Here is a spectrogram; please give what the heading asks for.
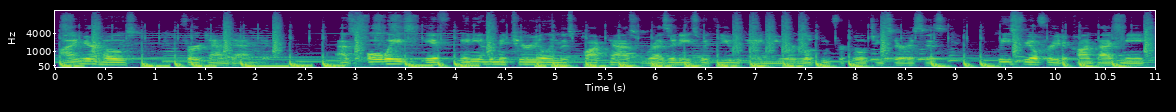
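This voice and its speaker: A man's voice: fairly low pitch, moderate pace, loud music behind the voice. A man hosting a podcast and life coaching, reading an earnest intro and then asking questions with many fillers.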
